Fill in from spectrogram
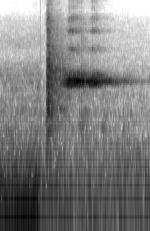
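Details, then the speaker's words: Fiat Idea with GM engine, radiator cooling fan spun by hand: a brief scrape, then a thin steady high whistle that fades as the fan slows. The fan motor whistles loudly when the car switches it on. "aí escutou é que na mão assim às vezes não dá para escutar direito mas isso quando o carro liga a ventoinha faz um barulho tremendo"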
